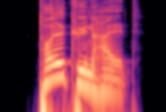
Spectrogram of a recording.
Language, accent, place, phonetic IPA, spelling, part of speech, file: German, Germany, Berlin, [ˈtɔlkyːnhaɪ̯t], Tollkühnheit, noun, De-Tollkühnheit.ogg
- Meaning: foolhardiness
